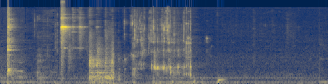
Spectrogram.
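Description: A bottle opener levers the cap off a glass bottle of lager with a sharp pop just after the start. About a second in the lager starts pouring into a glass beer mug, splashing and foaming in bursts for under three seconds before stopping.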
